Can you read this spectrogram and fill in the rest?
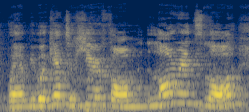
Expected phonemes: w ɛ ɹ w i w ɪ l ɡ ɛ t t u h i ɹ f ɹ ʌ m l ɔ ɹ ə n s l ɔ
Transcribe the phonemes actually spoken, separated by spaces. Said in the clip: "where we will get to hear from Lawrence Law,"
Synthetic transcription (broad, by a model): w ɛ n w i w ɪ l ɡ ɛ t t u h i ɹ f ɹ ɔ m l ɔ ɹ ə n s l ɔ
